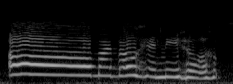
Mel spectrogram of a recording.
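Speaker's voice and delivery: high, loud gush of delight; excited squeal. Retold or imitated. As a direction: re-enact an overjoyed cry, voice shooting up and easing down. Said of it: "I was so excited".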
